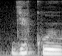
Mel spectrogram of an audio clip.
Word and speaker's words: Děkuju: But here you can see that the hook is on the yeah, on the e, but the pronunciation, it sounds like there is not the, but it's j and e that follows. It's just a matter of writing that we put the hook on e rather than on the d. But the pronunciation, j and e, je.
